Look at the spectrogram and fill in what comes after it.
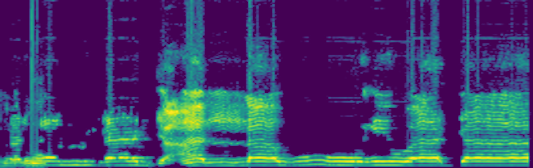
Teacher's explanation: berhenti sejenak tanpa melepaskan napas baru dilangsungkan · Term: hukum saktah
